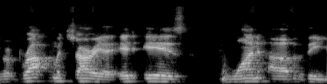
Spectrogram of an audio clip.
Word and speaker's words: brahmacharya: to be i had to practice a little brock magira which is sanskrit for moderation i had to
